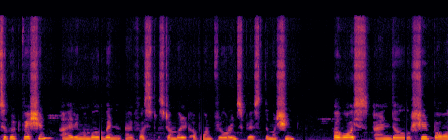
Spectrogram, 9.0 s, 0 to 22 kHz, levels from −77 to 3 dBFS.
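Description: Speech encoded in separate two-second pieces and joined untrimmed leaves encoder delay and end padding as a gap at each join. Silences of 38 to 39 ms open at 1.99, 4.03, 6.06 and 8.10 s, after "good question I remember", "when I first stumbled" and "voice and". The codec smears their edges, so the silent part is shorter.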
